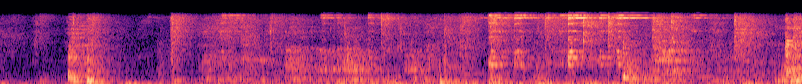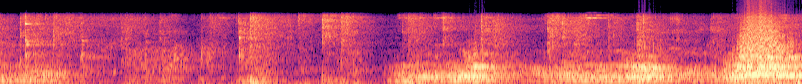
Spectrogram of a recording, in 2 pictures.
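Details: An American Staffordshire Terrier gives rough barks and whines while a person urges it on ("go get it"), in rough play with a Boston Terrier.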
